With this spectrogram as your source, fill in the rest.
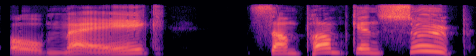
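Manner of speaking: slow and rising to a high loud finish; drawn-out flourish. A narrator's reading. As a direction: stretch out pumpkin soup with glee. Storyteller's flourish on soup.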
